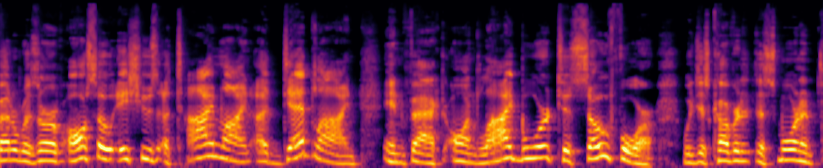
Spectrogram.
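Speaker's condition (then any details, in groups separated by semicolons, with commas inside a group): No condition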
